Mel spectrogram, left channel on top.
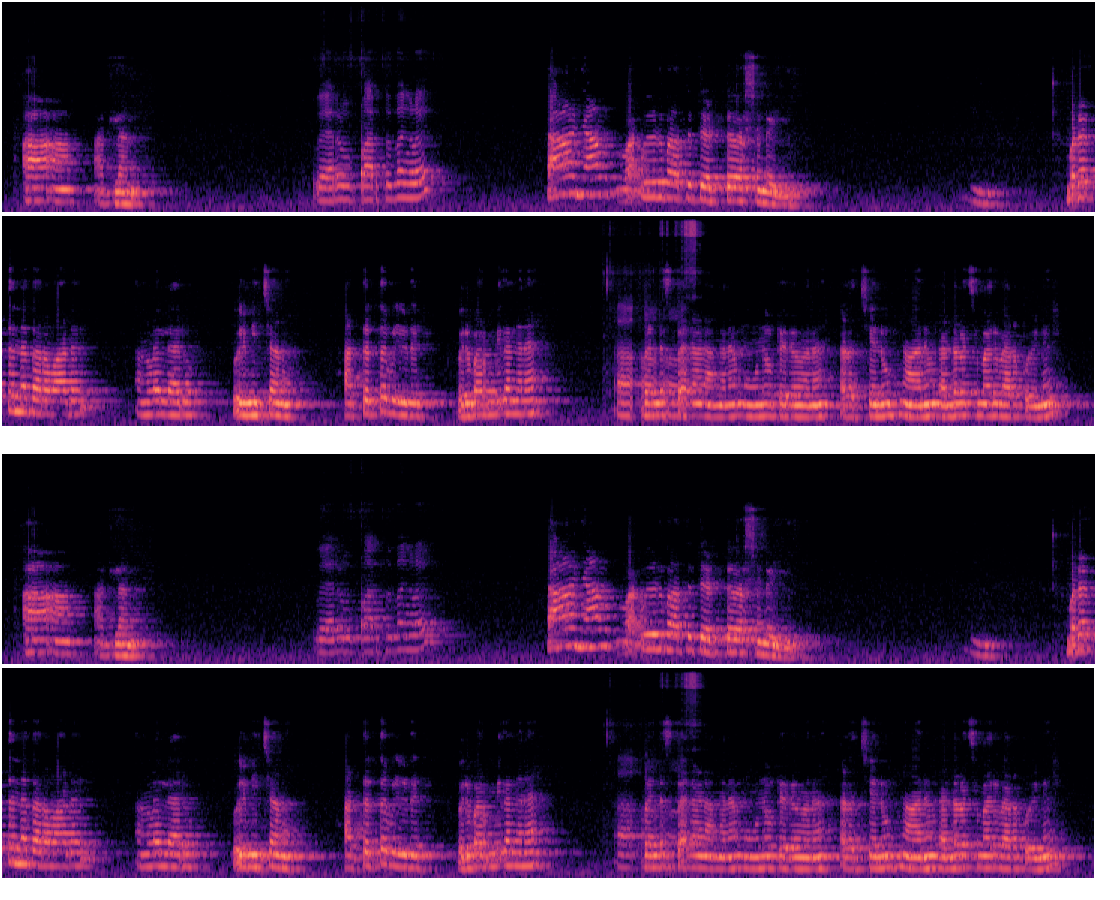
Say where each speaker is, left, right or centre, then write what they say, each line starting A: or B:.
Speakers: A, on the left (about 15°); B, on the left (about 65°).
A: ആഹ് ആഹ് നാട്ടിലാണ്.
B: വേറെ പാർത്തതാ നിങ്ങള്.
A: ആഹ് ഞാൻ വീട് പാർത്തിട്ട് എട്ട് വർഷം കഴിഞ്ഞു. ഉം ഇവിടെ അടുത്ത് തന്നെ തറവാട് ഞങ്ങളെല്ലാരും ഒരുമിച്ചാണ്. അടുത്തടുത്ത വീട് ഒരു പറമ്പില് അങ്ങനെ.
B: ആ
A: ഇപ്പേന്റെ
B: ആ
A: സ്ഥലമാണ്
B: ആ
A: അങ്ങനെ മൂന്ന് കുട്ടരും ഏളച്ചേനും. ഞാനും രണ്ട് എളച്ചന്മാര് വേറെ പോയിന്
